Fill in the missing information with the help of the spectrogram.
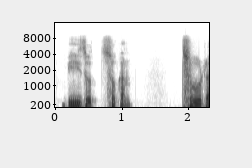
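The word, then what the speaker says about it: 美術館: বিজুচছুকান্তে এ ও মিমাস বিজুকান বিজুত সুকানটা দেখেন বড় করে আছে তাই পূর্ণ উচ্চারণ হবে বিজুত সুকান বিজুকান এ ওমিমাস এ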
